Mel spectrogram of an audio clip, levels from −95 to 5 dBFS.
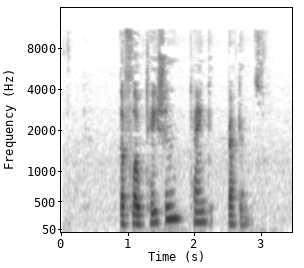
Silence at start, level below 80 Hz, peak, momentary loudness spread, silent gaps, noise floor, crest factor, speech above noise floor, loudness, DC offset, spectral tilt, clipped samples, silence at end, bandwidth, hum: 0.9 s; -66 dBFS; -6 dBFS; 17 LU; none; -66 dBFS; 22 dB; 41 dB; -25 LUFS; under 0.1%; -5.5 dB/octave; under 0.1%; 0.45 s; 11.5 kHz; none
